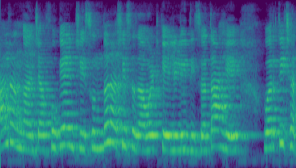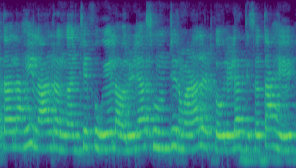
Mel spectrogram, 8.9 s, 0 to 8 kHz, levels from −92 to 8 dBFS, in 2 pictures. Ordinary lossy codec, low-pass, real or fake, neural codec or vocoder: none; none; real; none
